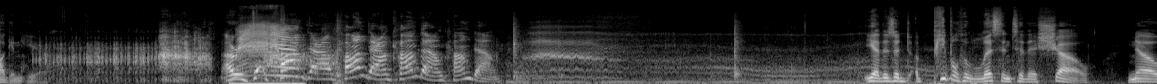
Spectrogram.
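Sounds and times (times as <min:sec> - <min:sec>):
speech: 0:00.0 - 0:00.7, 0:02.2 - 0:05.5, 0:08.6 - 0:11.5
nervous cat meowing: 0:02.2 - 0:03.3, 0:05.0 - 0:10.2.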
